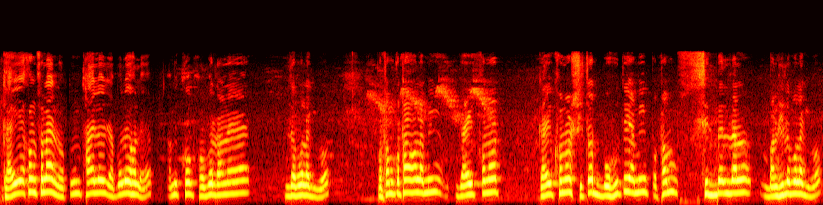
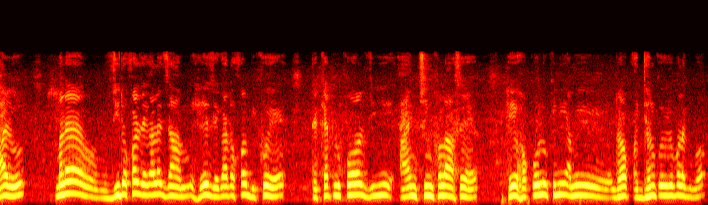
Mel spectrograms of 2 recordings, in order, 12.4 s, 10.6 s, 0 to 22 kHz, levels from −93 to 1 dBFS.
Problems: none marked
